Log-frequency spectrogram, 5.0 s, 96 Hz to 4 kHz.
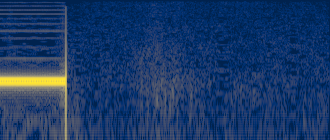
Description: Ringback tone (North America), 440 + 480 Hz.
